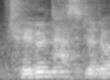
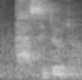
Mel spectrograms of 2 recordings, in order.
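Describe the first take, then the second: First: 죄를 said with falling stress; stressed command. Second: 다스려라 said soft and much lower; quiet repeated command. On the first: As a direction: lean hard on 죄를 then drop. (죄를 에 힘을 주고 내리며) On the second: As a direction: murmur 다스려라 low and firm. (다스려라 를 낮고 조용히 단호하게) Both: Acted. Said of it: "너는 죄를 다스려라".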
